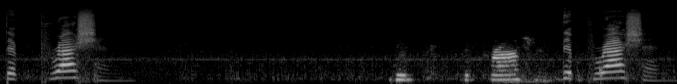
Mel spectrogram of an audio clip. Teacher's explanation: so the second syllable is stressed right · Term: stressed syllable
